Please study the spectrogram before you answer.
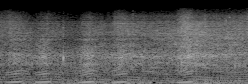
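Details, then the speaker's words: Freeride snowmobile, lost top-end power: uneven sputtering, choppy "farting" note that never reaches top rpm; riders suspect lack of fuel, an injector or a tired top end, unconfirmed. "it doesn't sound right and it kind of just sounds like it's farting all the time but i guess that's one way to describe it but yeah it's just not getting to the top rpms that it needs to be at"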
